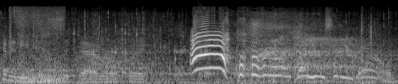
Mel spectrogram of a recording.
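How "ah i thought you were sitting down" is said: high startled yelp then laugh; startled shriek. Real, not acted. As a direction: jump and shriek in surprise. Startled by plant.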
